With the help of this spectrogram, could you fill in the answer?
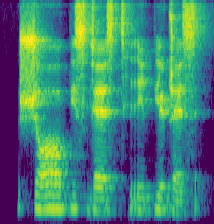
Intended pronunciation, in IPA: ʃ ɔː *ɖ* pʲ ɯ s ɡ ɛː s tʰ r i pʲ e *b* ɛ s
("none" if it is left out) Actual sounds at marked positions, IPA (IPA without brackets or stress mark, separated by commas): none, ɖ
